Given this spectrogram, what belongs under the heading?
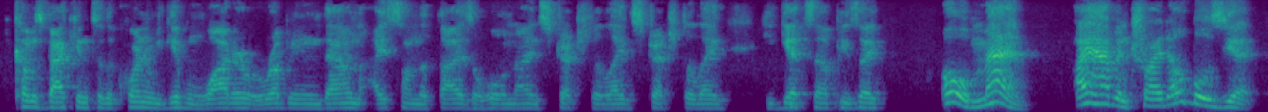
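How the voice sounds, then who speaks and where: Muay thai coach guy spinning a story on a podcast, mid-pitched, really animated, acts out the people in it. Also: fast talker. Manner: animated storyteller who acts out quoted people and laughs often. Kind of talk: casual storytelling in a podcast interview.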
